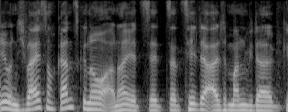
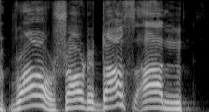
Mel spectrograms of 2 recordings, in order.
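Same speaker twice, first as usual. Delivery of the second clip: fake, bad, very drawn-out, slow, high-pitched American accent; 5 semitones higher than usual. Mimicking a visitor at a castle with his family, in a bad American accent. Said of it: "mit diesem schlechten amerikanischen Akzent".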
